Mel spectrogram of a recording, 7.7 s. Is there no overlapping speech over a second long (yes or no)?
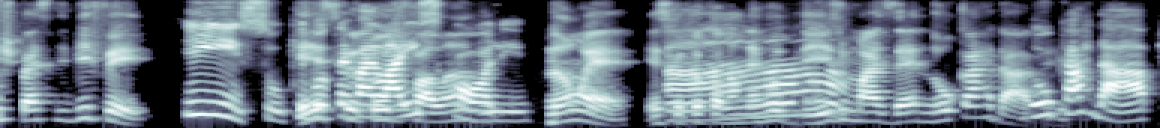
no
